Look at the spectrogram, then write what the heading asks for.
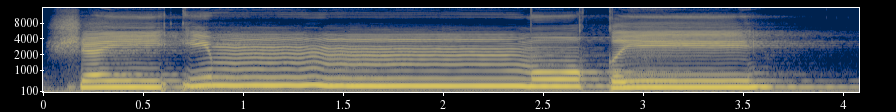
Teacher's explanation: Kemudian ada hukum idgham bil gunnah karena ada tanwin kasrah menghadapi huruf mim, maka tanwinnya masuk ke mim disertai dengung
